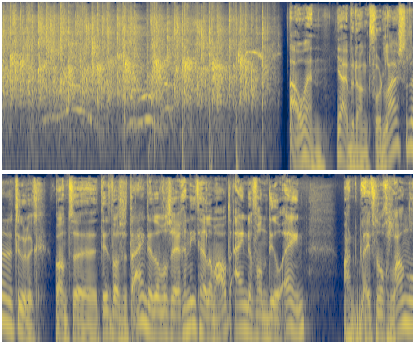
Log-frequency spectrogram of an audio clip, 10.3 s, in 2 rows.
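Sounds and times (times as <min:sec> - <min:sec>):
audience applause: 0:00.0 - 0:03.5
speech: 0:03.6 - 0:10.2.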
